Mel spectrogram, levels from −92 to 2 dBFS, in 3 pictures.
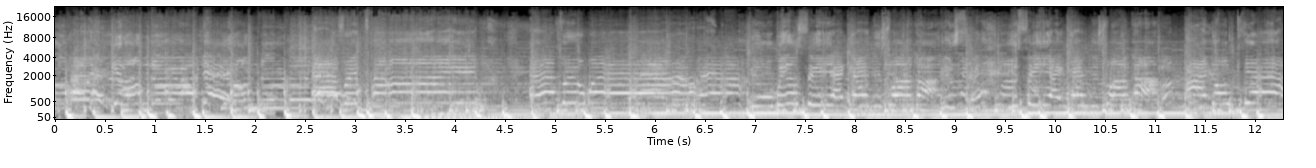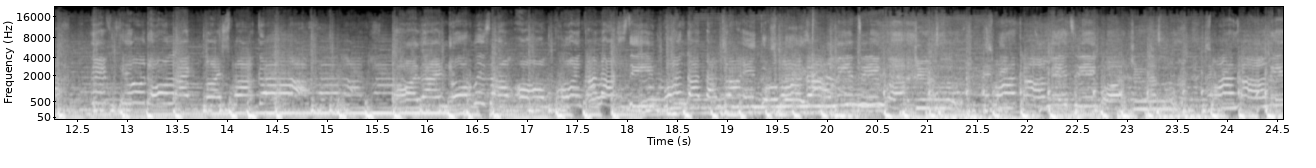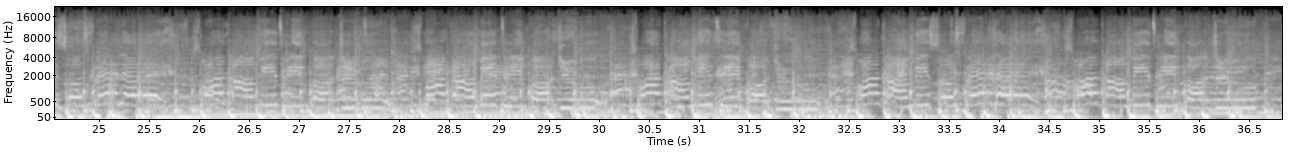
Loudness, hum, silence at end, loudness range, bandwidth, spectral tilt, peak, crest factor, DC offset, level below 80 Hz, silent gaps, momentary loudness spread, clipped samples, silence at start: -7 LUFS; none; 0 s; 1 LU; 18 kHz; -5.5 dB/octave; 0 dBFS; 6 dB; under 0.1%; -12 dBFS; none; 2 LU; 4%; 0 s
